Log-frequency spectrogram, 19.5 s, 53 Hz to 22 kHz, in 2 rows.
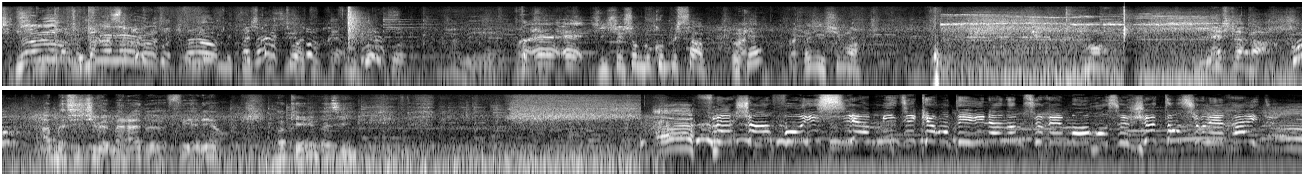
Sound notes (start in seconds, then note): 2.4 slap; 6.9 noise of subway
